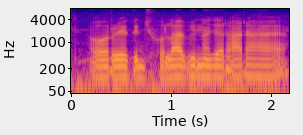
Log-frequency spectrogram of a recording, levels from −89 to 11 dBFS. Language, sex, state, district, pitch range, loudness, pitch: Hindi, male, Jharkhand, Garhwa, 115-120 Hz, -16 LUFS, 120 Hz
